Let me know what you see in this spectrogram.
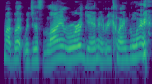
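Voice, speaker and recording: With a medium-pitched voice at a moderate pace, a woman VTuber reads an online story to her stream. She comments along the way and frequently laughs between lines.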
